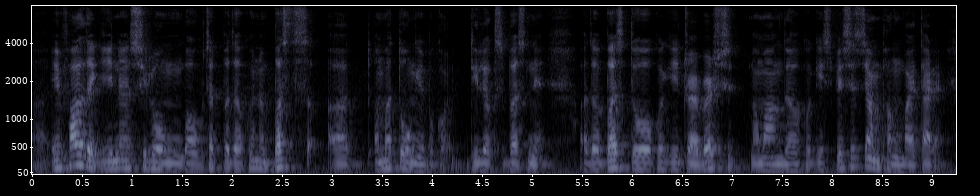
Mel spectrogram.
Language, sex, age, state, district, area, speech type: Manipuri, male, 18-30, Manipur, Imphal West, urban, spontaneous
